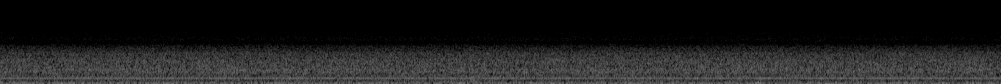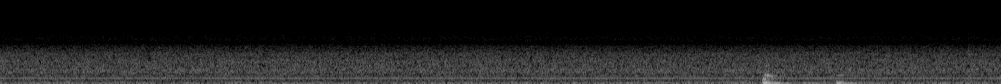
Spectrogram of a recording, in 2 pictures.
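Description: Steady background hiss with a constant low electrical hum, the room noise of an open microphone. Two short low thumps come near the end, about a second apart, the first louder.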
